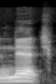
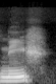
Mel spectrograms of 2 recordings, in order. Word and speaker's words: niche: to you need a i call it a niche but i guess it's pronounced niche what's that you need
